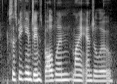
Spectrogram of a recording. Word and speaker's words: Maya Angelou: So I have the exact pronunciation. – Okay. – Oh, hold on. – Maya Angelou. – Maya Angelou.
